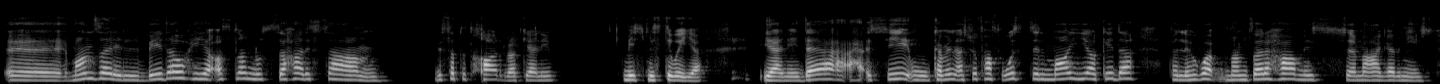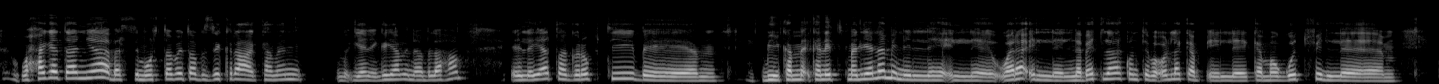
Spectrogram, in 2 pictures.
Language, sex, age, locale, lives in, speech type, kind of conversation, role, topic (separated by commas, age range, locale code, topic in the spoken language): Arabic, female, 20-24, ar-EG, Italy, conversation, unstructured, none, إيه أسوأ أكلة جربتها، وليه ما عجبتك؟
